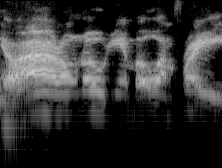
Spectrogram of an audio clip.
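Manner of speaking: slow, rough, creaky, unhurried put-on voice. Imitating how a woman's voice sounded on the phone: Sling Blade voice. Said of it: "her voice did sound like Sling Blade".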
